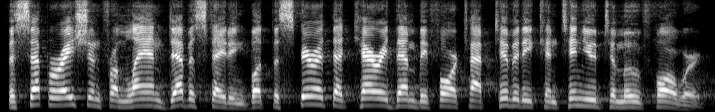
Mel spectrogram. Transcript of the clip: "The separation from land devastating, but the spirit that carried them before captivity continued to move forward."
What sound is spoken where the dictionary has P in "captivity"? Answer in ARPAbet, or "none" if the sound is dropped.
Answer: P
